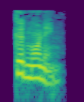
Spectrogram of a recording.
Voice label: "Good morning", English; Basic Greetings and Courtesy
